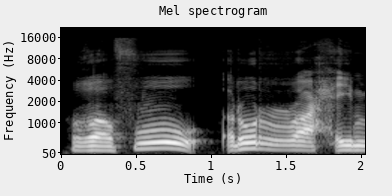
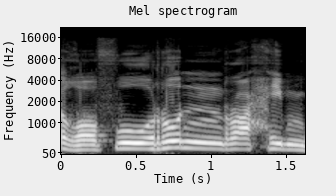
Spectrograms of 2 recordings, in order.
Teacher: Cara membacanya itu dengan cara memasukkan kemudian tidak digunnahkan, tidak didengungkan. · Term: bila gunnah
